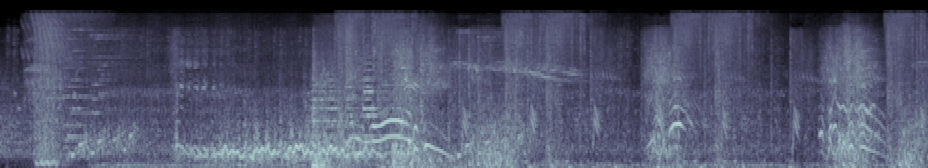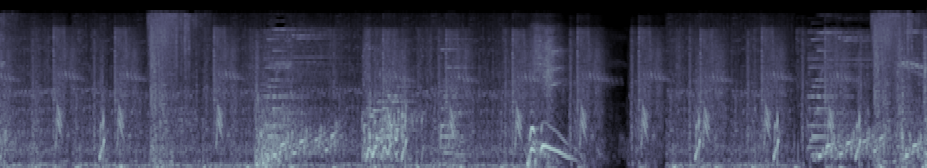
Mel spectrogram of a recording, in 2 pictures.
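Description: Game music plays steadily throughout.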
